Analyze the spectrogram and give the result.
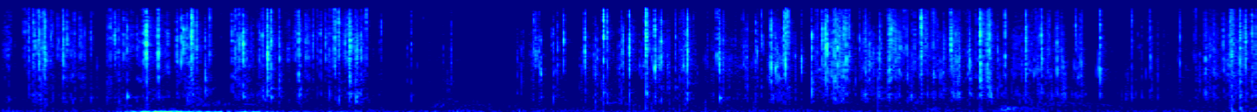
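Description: Long pink nails scratch and fiddle with the folds of a small, hollow magenta tissue paper honeycomb ball with white card ends. The result is dense, bright crinkling and crackling made of rapid papery ticks, with a brief quieter lull just past the three-second mark before the scratching resumes.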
